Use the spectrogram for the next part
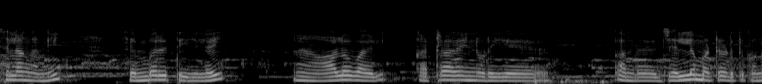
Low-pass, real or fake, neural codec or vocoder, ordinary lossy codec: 5.4 kHz; fake; codec, 16 kHz, 16 kbps, FreqCodec, larger model; none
